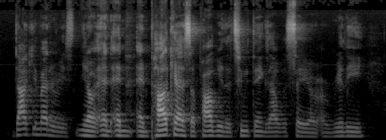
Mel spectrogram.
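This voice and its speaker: Talking at a fairly quick pace with fairly even intonation, a man with an American accent comes through in a very clean recording against a silent background. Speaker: activist guest. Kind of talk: casual chat. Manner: fast.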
